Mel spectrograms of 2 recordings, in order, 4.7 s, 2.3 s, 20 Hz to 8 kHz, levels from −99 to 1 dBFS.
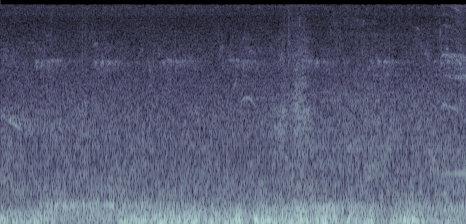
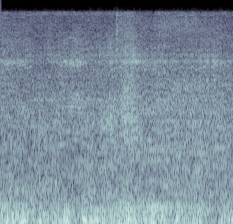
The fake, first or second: second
